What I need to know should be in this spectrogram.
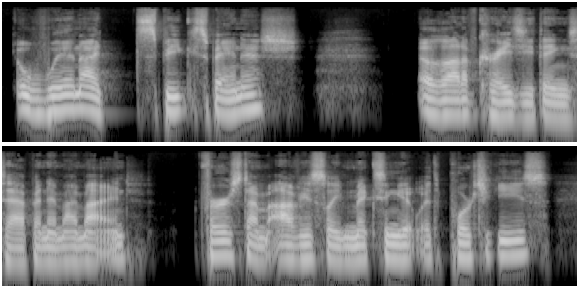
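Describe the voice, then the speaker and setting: A man with an American accent speaks in a normal speaking voice, fairly low in pitch, at a fairly slow pace with fairly even intonation. The recording is very clean, with a silent background. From US South. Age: 30s. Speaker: podcaster and entrepreneur. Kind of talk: casual interview chat.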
